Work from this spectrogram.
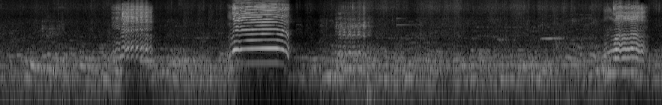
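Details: Zoo goat in Japan whose call resembles a human crying: several strained, quavering bleats, the longest and loudest near the middle lasting about a second, with visitors chatting in the background.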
